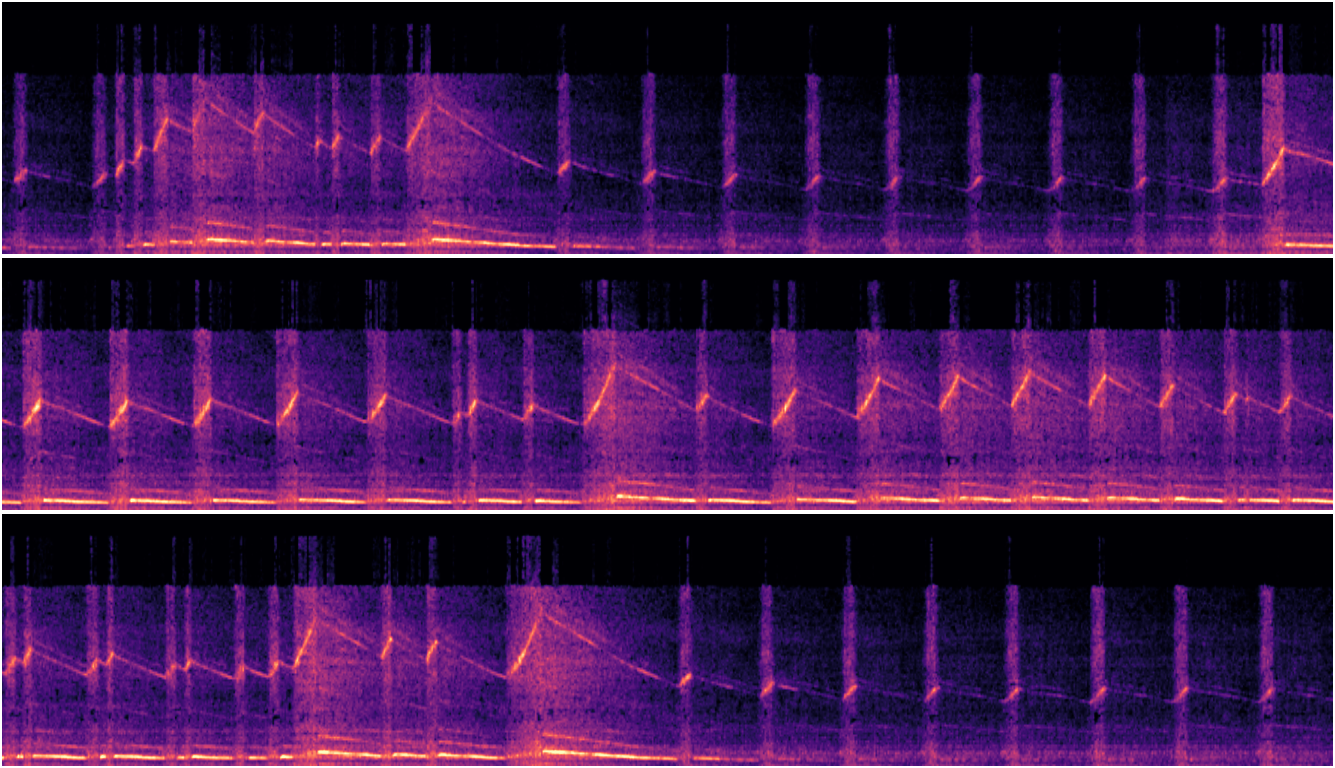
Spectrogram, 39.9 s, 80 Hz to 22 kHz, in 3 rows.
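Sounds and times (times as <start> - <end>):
diesel engine: 0.0 - 39.9
turbo whistling: 0.1 - 6.9, 11.4 - 36.1.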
